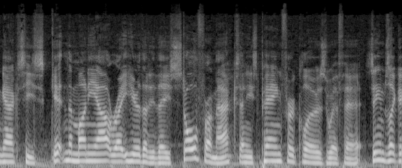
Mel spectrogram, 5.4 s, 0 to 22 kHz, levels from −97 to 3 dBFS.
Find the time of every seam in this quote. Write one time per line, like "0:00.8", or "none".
none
